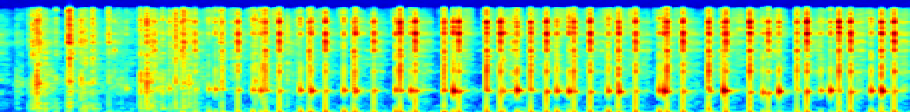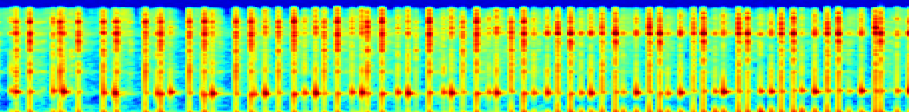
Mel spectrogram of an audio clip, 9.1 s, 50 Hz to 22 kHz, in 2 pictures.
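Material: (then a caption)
Wood. A palm-sized round wooden object, possibly a small bowl, is held in both hands and tapped rapidly with the fingertips. The steady stream of short, dry knocks has a low thump and a faint hollow tone around 800 Hz that runs through the whole clip.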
